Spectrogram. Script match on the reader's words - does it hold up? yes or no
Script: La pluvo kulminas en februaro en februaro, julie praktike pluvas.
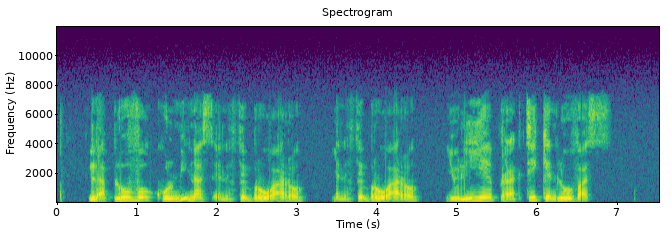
yes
